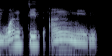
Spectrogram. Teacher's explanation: si los sonidos terminan en ED, pero antes hay una T o una D, o sea, estas dos, se pronuncia ED.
